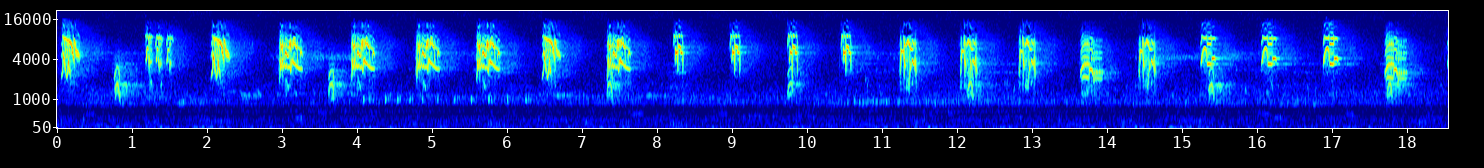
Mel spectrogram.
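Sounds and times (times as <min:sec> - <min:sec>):
American robin chirping in varied phrases: 0:00.1 - 0:00.4, 0:01.2 - 0:02.4, 0:03.0 - 0:03.3, 0:03.9 - 0:06.7, 0:11.2 - 0:18.5.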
